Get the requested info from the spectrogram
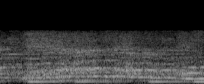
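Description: A Turkish classical music choir singing a slow, flowing melody, over a low accompaniment note that repeats in a steady rhythm.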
